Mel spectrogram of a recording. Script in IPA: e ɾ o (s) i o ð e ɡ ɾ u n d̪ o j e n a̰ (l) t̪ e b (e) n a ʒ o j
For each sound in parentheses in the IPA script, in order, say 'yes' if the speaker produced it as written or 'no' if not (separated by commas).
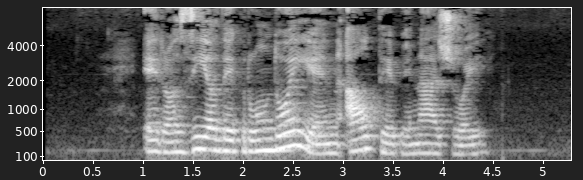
no, yes, yes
